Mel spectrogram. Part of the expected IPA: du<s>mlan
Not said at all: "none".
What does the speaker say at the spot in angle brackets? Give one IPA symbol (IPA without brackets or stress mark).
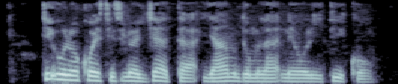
none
